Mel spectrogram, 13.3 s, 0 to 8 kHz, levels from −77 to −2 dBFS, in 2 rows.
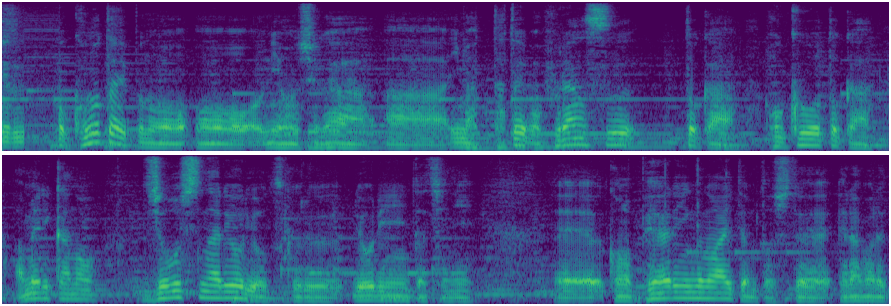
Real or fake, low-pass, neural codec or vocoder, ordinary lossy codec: real; none; none; none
